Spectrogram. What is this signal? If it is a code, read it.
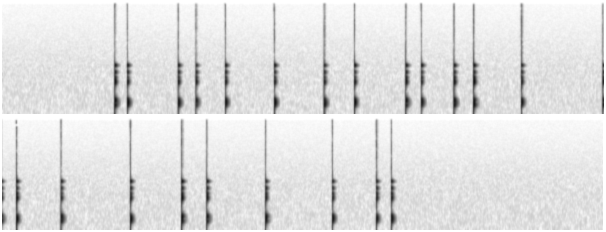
Irregular taps on a table. There is no code.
